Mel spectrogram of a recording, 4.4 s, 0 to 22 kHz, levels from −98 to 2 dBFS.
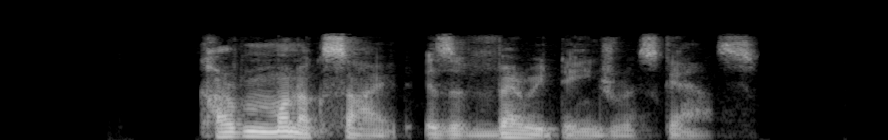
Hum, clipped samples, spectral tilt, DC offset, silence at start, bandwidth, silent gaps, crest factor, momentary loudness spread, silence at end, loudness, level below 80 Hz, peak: none; under 0.1%; -5 dB/octave; under 0.1%; 1 s; 8.2 kHz; none; 24 dB; 16 LU; 0.65 s; -26 LUFS; -58 dBFS; -4 dBFS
